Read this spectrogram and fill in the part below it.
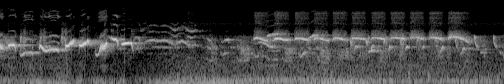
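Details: Chinese hwamei kept in a cage, leaf-shaped tail, giving loud looping whistled phrases, a short pause, then a rapid rhythmic sequence of high, evenly repeated whistles.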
